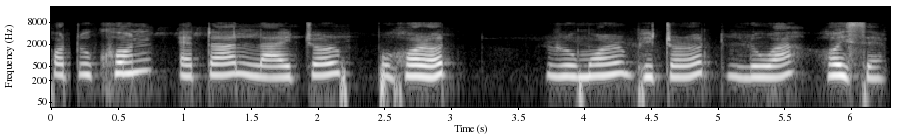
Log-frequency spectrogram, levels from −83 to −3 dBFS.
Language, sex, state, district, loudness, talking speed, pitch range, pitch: Assamese, female, Assam, Sonitpur, -17 LUFS, 75 wpm, 255-295 Hz, 275 Hz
